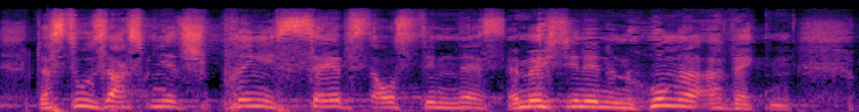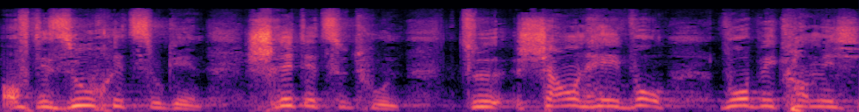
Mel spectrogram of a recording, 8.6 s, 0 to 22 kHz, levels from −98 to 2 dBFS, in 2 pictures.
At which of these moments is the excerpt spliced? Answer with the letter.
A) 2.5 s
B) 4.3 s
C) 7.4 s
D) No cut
A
